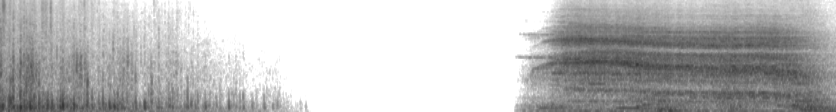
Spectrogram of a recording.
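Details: Horse hooves clopping on hard ground, fading out after a few seconds; after a pause a long, strong whinny follows, shaking and trembling for about three seconds before it dies away.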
